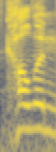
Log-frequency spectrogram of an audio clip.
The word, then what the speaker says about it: Cullen: My name is Cullen.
